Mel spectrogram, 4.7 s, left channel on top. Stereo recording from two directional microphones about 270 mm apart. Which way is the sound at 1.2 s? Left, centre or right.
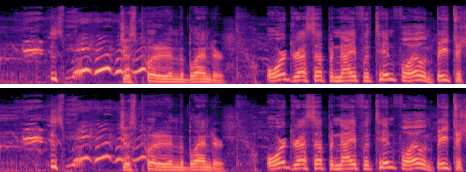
Centre.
